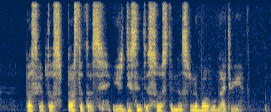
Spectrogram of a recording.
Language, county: Lithuanian, Šiauliai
